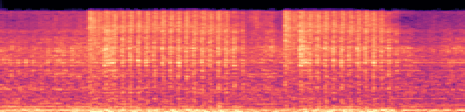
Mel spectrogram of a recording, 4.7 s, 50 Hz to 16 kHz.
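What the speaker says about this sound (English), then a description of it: ".50 cals." .50 cal machine guns on an aircraft in War Thunder rattle off in two rapid, loud bursts over a constant engine drone, with no voices.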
